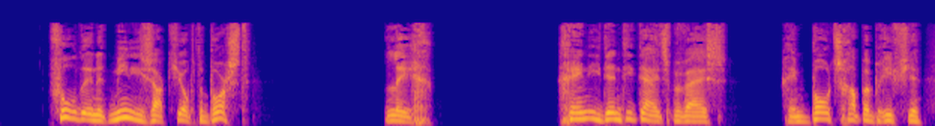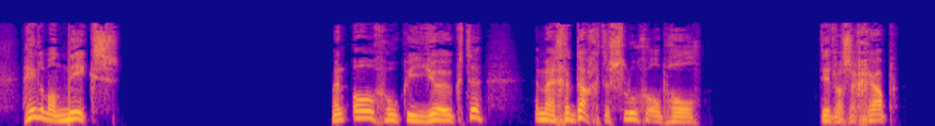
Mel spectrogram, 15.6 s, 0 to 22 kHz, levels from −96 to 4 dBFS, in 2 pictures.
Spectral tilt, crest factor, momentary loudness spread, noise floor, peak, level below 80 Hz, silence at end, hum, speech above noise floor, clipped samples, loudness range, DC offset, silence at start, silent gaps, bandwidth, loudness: -5 dB/octave; 20 dB; 10 LU; under -90 dBFS; -2 dBFS; -52 dBFS; 0.35 s; none; over 71 dB; under 0.1%; 3 LU; under 0.1%; 0.45 s; 2.29-3.19 s, 3.71-4.64 s, 6.22-6.47 s, 8.85-10.53 s, 13.77-14.58 s; 11.5 kHz; -20 LUFS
